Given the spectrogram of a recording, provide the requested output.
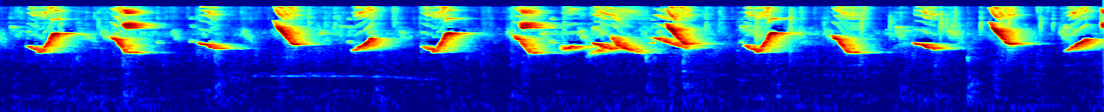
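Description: Red-cowled cardinal singing a steady run of loud, slurred whistled notes, some rising and some falling, about one every second. No other clear sounds.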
